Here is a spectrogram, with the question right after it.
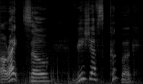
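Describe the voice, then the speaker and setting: A man speaks in a somewhat breathy voice. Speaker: actor and amateur cooking blogger. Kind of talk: interview. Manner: stutters.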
